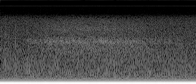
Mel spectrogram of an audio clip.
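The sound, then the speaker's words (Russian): A deep, drawn-out inhale during a guided breathing exercise, a steady airy rush of breath held at an even level for about two seconds, heard alone without talk. “И сейчас мы делаем глубокий вдох.”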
